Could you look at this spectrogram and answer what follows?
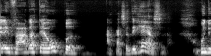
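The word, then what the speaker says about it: opy: participam sempre da op embora a gente escreva aqui opi que é a casa de reza a pronúncia correta é opan Principalmente as crianças pois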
